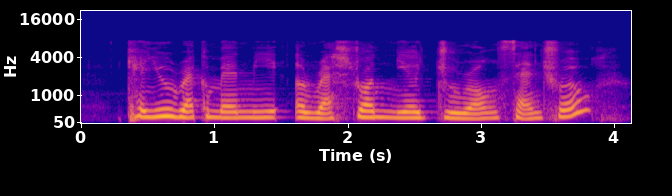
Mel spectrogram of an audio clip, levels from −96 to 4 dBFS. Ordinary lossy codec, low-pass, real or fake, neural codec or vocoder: none; 7.2 kHz; real; none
